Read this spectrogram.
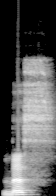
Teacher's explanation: سین صفیریہ میں سے ہے، اس پہ سیٹی کی آواز آئے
